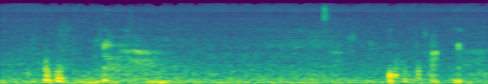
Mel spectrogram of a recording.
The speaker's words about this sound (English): She's putting it to her lips. Here she goes. She's drinking some sips. She's drinking the sips.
